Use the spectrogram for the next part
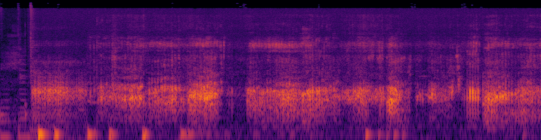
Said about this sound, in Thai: การคำรามเป็นการบ่งบอกถึงความก้าวร้าวค่ะ เช่นเมื่อหมารู้สึกว่าตัวเองอ่ะถูกคุกคาม หรือว่าถูกแย่งอาหารไป เมื่อหมาส่งเสียงคำรามต้องระวังตัวนะคะ เพราะว่าเขาพร้อมที่จะสู้แล้วล่ะค่ะ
